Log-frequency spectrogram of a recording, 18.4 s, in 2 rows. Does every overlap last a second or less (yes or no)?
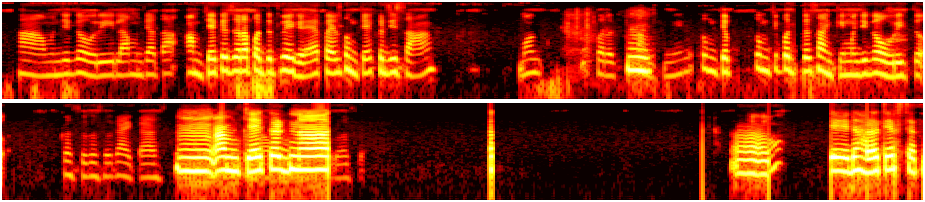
no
